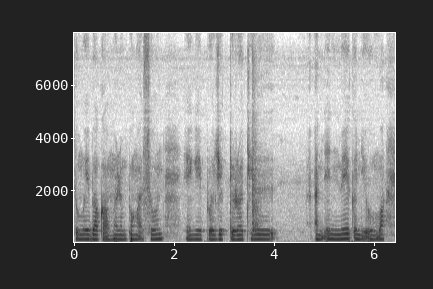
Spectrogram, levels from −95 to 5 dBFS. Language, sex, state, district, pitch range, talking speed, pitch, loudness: Mizo, female, Mizoram, Aizawl, 170-180 Hz, 170 wpm, 175 Hz, -21 LUFS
